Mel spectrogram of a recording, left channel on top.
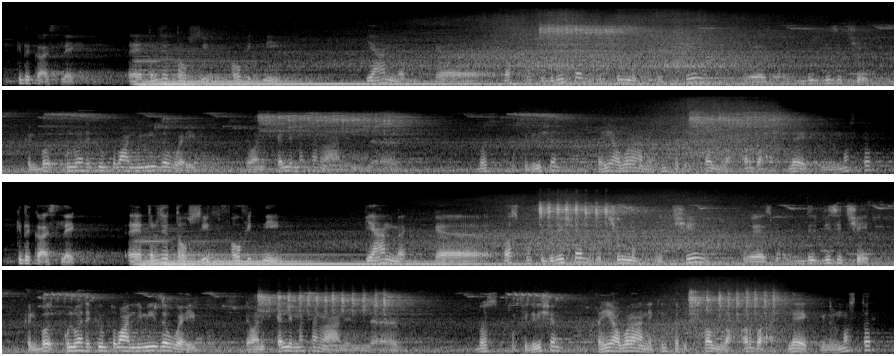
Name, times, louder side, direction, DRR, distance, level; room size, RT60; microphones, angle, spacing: voice 1, 0.1-0.7 1.2-2.8 3.6-4.0 4.3-7.1 7.4-8.7 9.1-10.9 11.4-12.9 13.6-14.5 14.9-17.7, right 5 dB, 85° right, 15 dB, 0.4 m, -24 dB
sound 1, 1.3-16.7, left 1 dB, 35° left, 2.0 m, -34 dB
sound 2, 1.3-11.2, right 1 dB, 10° right, 1.2 m, -26 dB
sound 3, 5.3-16.8, right 5 dB, 60° right, 1.5 m, -30 dB
17.5 x 8.5 x 6.7 m, 2.9 s
head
